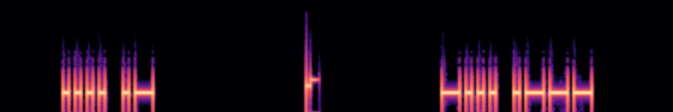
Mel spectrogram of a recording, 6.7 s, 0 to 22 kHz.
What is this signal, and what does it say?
Morse code, heard as a keyed tone, about 20 wpm, 700 Hz. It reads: H A B J
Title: Top Two Letter Combinations in Words 20wpm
